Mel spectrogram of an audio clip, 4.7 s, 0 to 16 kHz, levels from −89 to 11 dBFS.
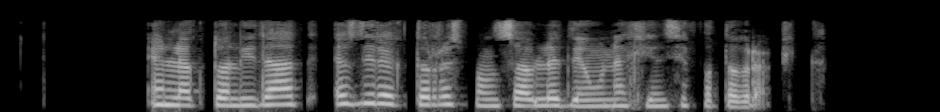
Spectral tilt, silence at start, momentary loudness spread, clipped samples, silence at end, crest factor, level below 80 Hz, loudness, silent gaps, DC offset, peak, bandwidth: -3.5 dB/octave; 0.75 s; 8 LU; under 0.1%; 0.75 s; 18 dB; -62 dBFS; -18 LUFS; 1.60-1.67 s; under 0.1%; -2 dBFS; 8.4 kHz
